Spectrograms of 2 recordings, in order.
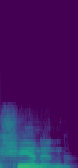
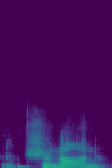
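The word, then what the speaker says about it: Shanann: i thought it was o-edge at the end shauna well you would think shannon yeah but it's chanan okay caucasian woman living in where are they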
